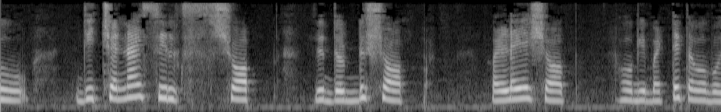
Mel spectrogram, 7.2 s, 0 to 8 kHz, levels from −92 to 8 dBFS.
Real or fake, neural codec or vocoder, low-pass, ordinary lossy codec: fake; codec, 16 kHz, 4 kbps, FreqCodec, larger model; 7.2 kHz; MP3, 32 kbps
